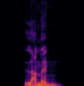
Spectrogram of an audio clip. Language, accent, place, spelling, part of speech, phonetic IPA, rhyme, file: German, Germany, Berlin, lammen, verb, [ˈlamən], -amən, De-lammen.ogg
- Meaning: to lamb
